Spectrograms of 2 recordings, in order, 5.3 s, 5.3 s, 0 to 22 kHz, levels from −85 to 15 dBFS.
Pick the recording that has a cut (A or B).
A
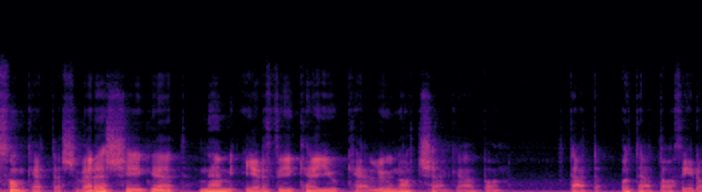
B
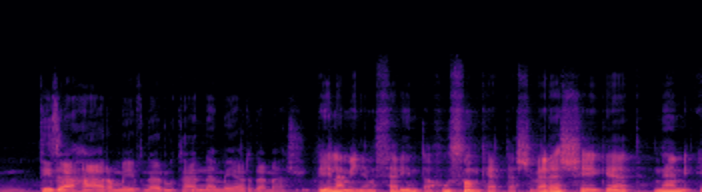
B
